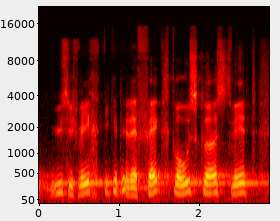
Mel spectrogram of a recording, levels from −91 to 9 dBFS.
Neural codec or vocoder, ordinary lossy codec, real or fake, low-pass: none; Opus, 16 kbps; real; 14.4 kHz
